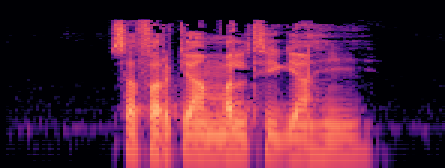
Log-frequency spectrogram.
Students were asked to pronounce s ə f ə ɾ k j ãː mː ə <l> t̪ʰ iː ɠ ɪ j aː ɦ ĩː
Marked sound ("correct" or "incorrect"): correct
